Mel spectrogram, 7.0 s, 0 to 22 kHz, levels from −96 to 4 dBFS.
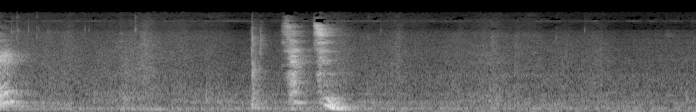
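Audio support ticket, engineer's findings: Signal path checks out on the everyday sound recording, with level, timing and frequency content intact across the whole capture and nothing found that needs action.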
